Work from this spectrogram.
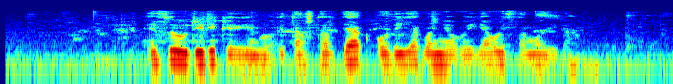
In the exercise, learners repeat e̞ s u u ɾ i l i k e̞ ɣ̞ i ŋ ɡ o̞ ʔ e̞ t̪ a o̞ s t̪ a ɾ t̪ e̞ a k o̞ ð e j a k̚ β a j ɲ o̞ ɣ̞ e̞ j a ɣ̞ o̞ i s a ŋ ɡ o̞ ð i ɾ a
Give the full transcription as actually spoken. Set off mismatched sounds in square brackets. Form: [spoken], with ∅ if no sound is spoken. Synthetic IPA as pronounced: e̞ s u u ɾ i [ɾ] i k e̞ ɣ̞ i ŋ ɡ o̞ ʔ e̞ t̪ a o̞ s t̪ a ɾ t̪ e̞ a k o̞ ð e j a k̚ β a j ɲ o̞ ɣ̞ e̞ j a ɣ̞ o̞ i s a ŋ ɡ o̞ ð i ɾ a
